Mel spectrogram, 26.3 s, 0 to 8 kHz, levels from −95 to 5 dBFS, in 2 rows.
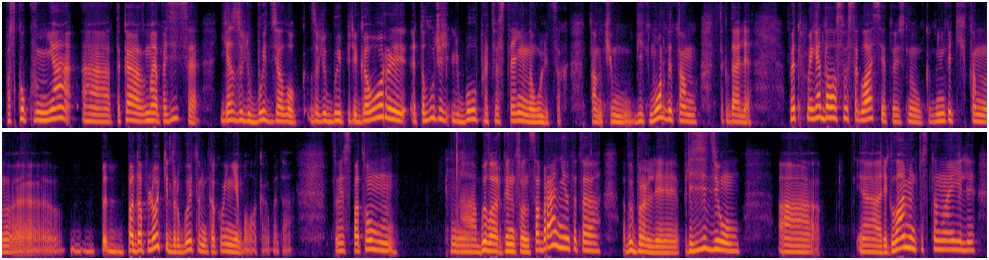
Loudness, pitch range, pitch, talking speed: -26 LUFS, 160-205 Hz, 175 Hz, 135 wpm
